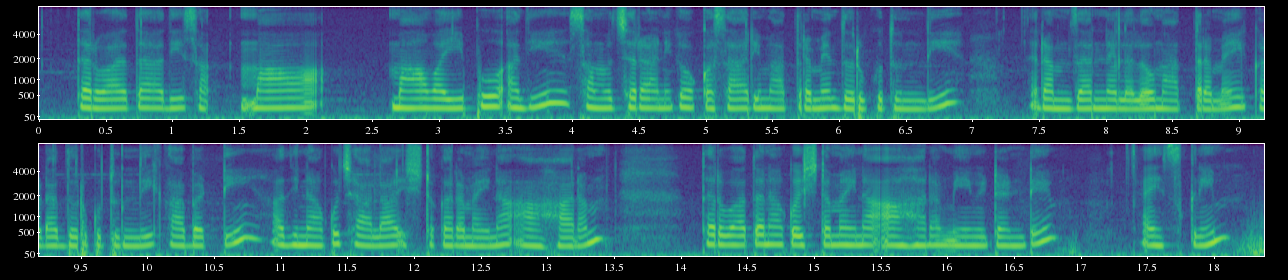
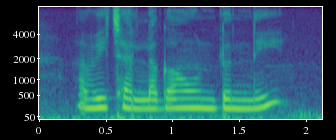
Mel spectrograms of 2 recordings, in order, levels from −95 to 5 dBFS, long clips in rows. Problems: background conversations at intervals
